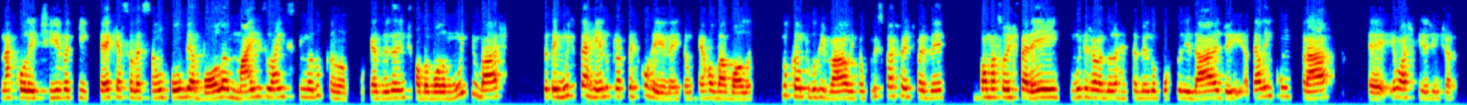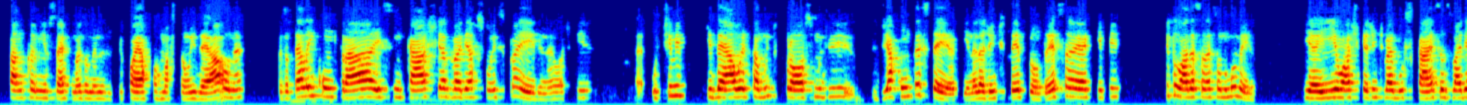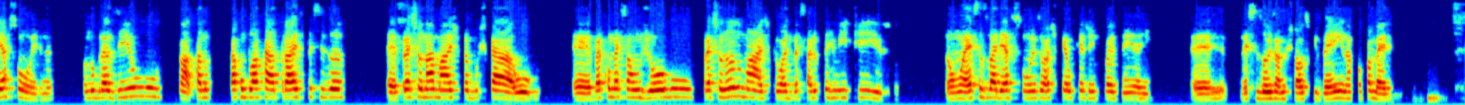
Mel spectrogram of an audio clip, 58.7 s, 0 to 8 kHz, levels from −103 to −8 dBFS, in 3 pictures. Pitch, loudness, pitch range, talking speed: 220 Hz, -16 LUFS, 200-235 Hz, 195 wpm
